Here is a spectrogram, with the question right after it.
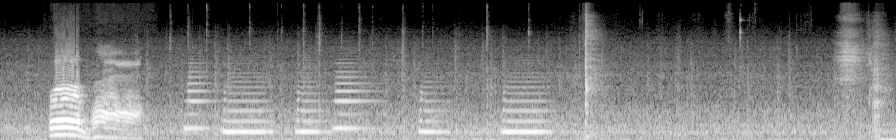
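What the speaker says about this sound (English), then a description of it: "that's my fail horn" Two-tone train horn in the Train Sim World game on the Northern Trans-Pennine route, a quick pair of blasts followed by several short alternating toots, clear and prominent over a low rumble, with a thump near the end.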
